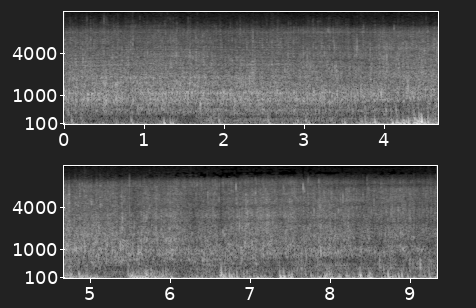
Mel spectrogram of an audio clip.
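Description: Water running from a tank onto a field being planted with onions, garlic and grape vines, a close, steady rushing and gurgling flow that swells slightly midway.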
